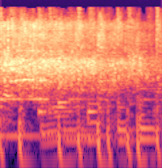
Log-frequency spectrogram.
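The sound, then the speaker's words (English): An audience at the Pleasance Grand applauds in a dense, steady wash of clapping that holds for the whole two seconds, with a rhythmic, bass-heavy musical pulse running underneath. “Anyway, big round of applause for all of the hard work for the people at the Pleasance Grand.”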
